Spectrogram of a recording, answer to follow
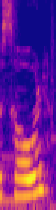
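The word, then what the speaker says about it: Seoul: was to go to Soul or se s s whatever you want to call it I discovered that the right pronunciation is soul uh because I started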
